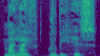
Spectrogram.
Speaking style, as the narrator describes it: she said

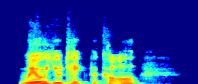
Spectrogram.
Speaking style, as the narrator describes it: The voice was choked with tension

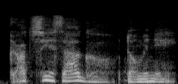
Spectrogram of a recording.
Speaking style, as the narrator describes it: muttering

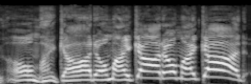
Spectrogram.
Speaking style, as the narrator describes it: someone was screaming

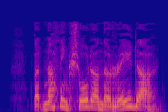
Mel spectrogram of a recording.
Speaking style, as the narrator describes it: informed excitedly

